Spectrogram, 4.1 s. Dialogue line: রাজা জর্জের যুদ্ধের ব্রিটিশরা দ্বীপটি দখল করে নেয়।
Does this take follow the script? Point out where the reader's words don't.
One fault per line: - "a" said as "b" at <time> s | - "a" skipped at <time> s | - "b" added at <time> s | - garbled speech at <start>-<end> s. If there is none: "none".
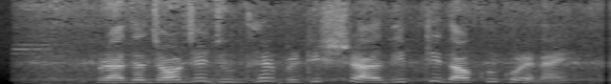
none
